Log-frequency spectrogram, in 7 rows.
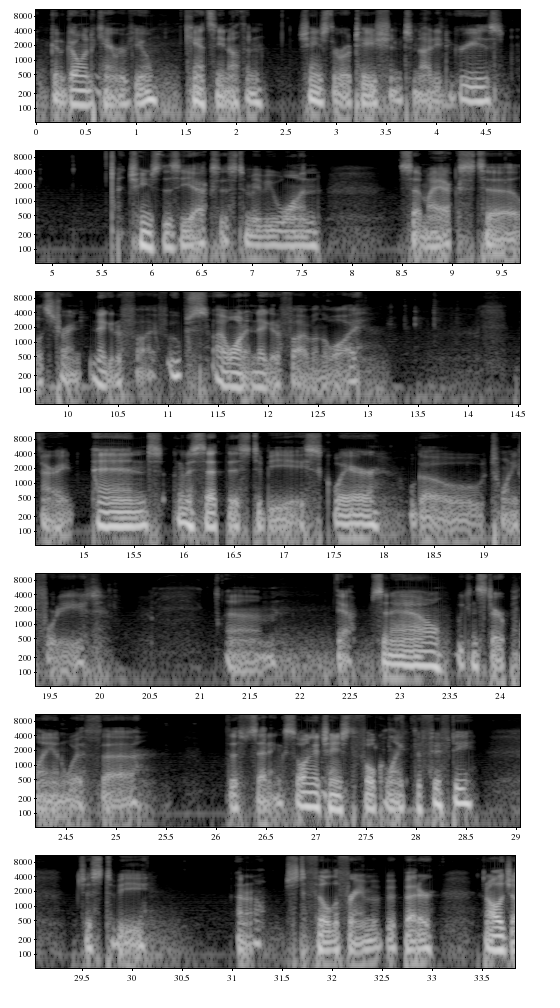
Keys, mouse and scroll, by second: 2.8 click, 4.0 typing, 4.3 Return, 5.9 click, 6.8 Return, 6.8 typing, 8.8 click, 10.1 typing, 10.4 Return, 12.3 ctrl+z, 12.9 click, 13.8 typing, 14.1 Return, 16.6 click, 17.9 click, 18.3 click, 19.4-20.0 typing, 20.3 Return, 24.4 click, 24.8 click, 25.8 click, 26.1 double click, 27.1 click, 28.0 typing, 28.2 Return, 33.6 click.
